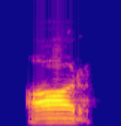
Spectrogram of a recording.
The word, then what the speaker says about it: are: அடுத்தாக ARER, ஆர். இதை ஏர்னு உச்சரிக்காம ஆர் என்று உச்சரிக்க வேண்டும்.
